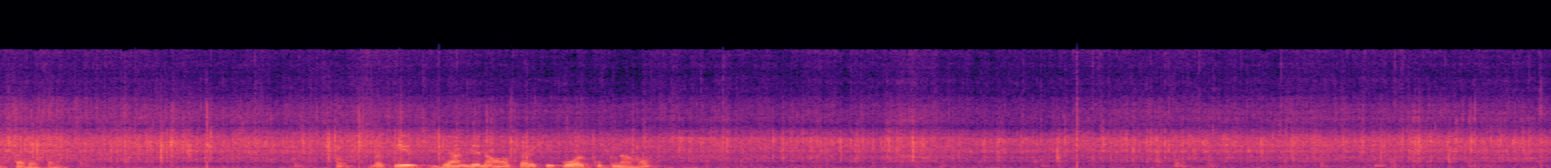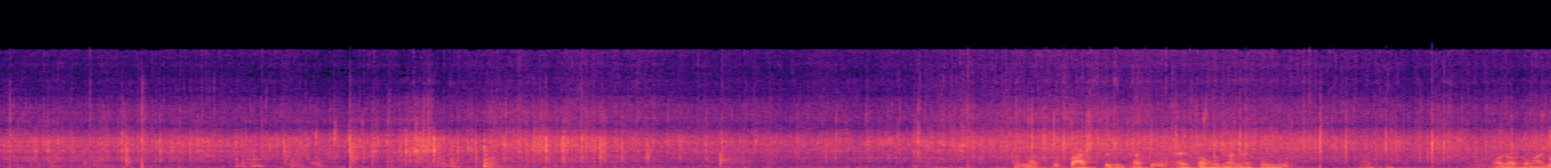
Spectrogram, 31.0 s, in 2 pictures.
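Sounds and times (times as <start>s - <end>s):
vegetables sizzling in oil: 0.0s - 31.0s
spatula scraping and tapping pan: 2.8s - 3.6s, 11.5s - 21.4s.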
